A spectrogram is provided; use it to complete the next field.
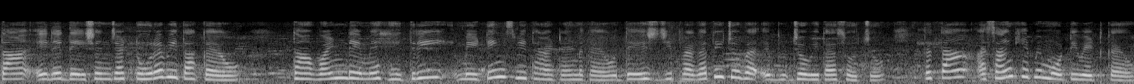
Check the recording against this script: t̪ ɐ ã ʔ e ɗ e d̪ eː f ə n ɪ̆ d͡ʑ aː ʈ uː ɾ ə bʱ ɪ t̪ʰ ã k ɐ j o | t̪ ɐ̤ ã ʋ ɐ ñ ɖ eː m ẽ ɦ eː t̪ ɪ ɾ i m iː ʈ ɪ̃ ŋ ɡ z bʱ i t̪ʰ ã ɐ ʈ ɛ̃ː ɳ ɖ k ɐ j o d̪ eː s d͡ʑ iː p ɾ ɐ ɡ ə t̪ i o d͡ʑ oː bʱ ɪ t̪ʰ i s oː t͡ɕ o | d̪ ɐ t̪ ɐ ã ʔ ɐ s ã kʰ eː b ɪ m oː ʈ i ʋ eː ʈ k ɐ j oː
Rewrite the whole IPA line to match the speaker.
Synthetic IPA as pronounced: t̪ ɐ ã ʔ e ɗ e d̪ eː ʃ ə n ɪ̆ d͡ʑ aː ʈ uː ɾ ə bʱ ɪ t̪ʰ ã k ɐ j o | t̪ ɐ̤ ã ʋ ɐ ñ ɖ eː m ẽ ɦ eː t̪ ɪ ɾ i m iː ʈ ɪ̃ ŋ ɡ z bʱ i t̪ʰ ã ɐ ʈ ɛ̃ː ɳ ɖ k ɐ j o d̪ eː ʃ d͡ʑ iː p ɾ ɐ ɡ ə t̪ i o d͡ʑ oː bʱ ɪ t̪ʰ a s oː t͡ɕ o | t̪ ɐ t̪ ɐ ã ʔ ɐ s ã kʰ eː b ɪ m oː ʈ i ʋ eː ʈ k ɐ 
